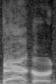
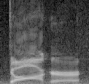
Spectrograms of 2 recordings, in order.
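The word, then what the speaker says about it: Dagr: first ab lady we have is docker not dagger dogger you know it's funny how like when you pronounce it dogger it's kinda like you're pronouncing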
